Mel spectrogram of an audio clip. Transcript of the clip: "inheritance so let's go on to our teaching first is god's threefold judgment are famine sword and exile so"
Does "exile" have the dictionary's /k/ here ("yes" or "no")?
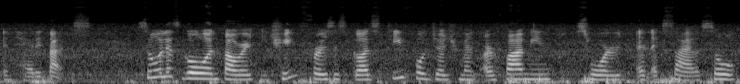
yes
